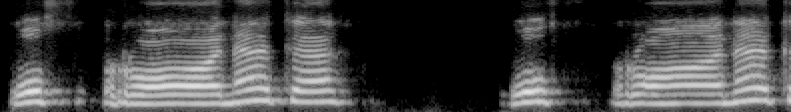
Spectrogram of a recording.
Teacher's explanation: وہ کے اوپر پیش ہے، ہونٹ گول ہوں گے، غفرانک، غفرانک، را کے اوپر زبر ہے، موٹا پڑا جائے گا، اس کے فوراً بعد الف آ رہا ہے اور را پہ زبر ہے، الف مدہ ہو رہا ہے، 2 کاؤنٹ اسٹریچ ہوگا، غفرانک، ٹھیک جی۔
